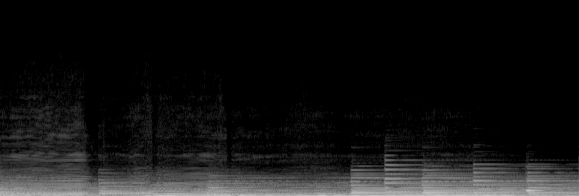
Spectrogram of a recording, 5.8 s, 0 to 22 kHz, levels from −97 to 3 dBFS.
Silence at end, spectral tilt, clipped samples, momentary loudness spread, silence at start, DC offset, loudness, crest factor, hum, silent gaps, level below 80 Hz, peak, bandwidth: 0 s; -10.5 dB/octave; under 0.1%; 6 LU; 0 s; under 0.1%; -27 LUFS; 12 dB; none; none; -56 dBFS; -14 dBFS; 4.3 kHz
